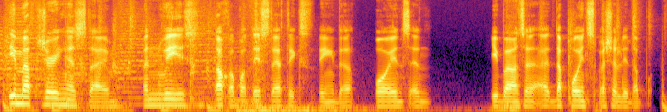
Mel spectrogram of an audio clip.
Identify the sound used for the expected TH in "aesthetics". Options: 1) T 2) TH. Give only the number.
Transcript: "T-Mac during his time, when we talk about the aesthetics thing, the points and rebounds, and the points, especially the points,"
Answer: 1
